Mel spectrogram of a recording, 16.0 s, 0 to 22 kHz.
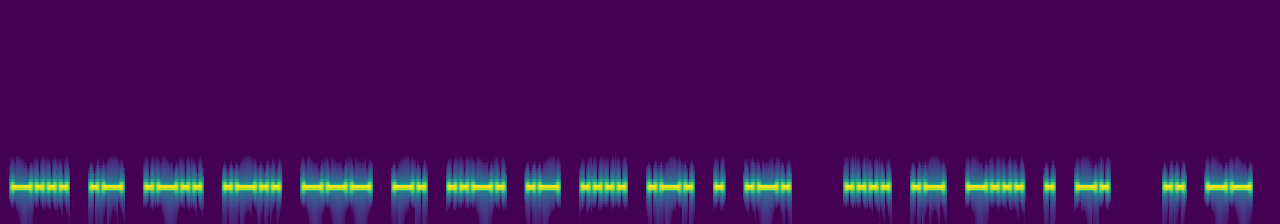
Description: Morse code, heard as a keyed tone, about 16 wpm, spaced as for 14 wpm, 680 Hz. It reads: BALLONFAHRER HABEN IM
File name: Morsekurs / Witze / Witz 16. August 70 F80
